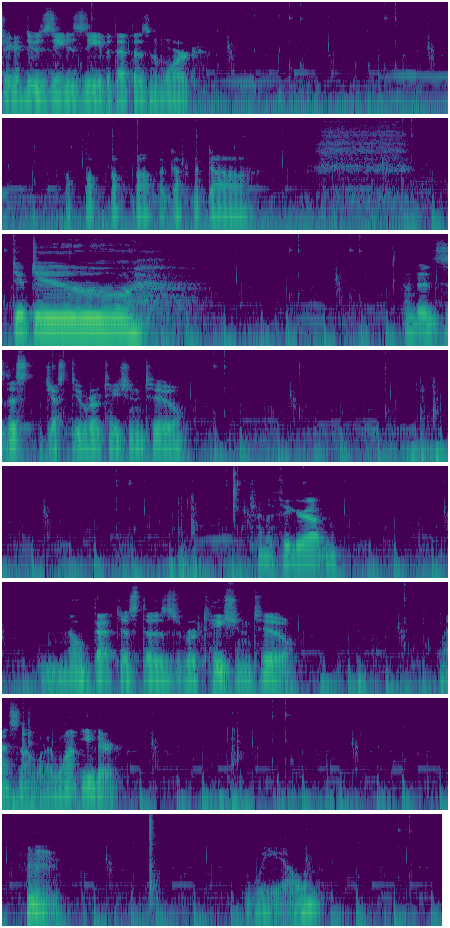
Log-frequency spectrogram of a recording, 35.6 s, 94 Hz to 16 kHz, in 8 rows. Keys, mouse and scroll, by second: 0.7 click, 2.8 click, 3.7 click, 8.4 click, 8.9 click, 11.7 click, 12.3 click, 13.8 click, 15.4 click, 17.5 ctrl+Tab, 19.0 right click, 19.6 ctrl+Tab, 20.1 right click, 20.8-26.3 drag, 27.8 ctrl+z, 29.5 right click, 35.1 click.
